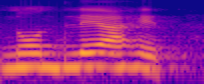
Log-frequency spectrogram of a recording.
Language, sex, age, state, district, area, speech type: Marathi, female, 45-60, Maharashtra, Nanded, rural, spontaneous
